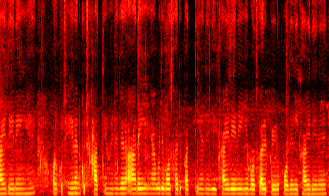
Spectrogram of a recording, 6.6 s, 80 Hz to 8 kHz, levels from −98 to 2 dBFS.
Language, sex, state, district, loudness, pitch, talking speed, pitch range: Hindi, female, Maharashtra, Dhule, -29 LUFS, 195 Hz, 265 wpm, 185-200 Hz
